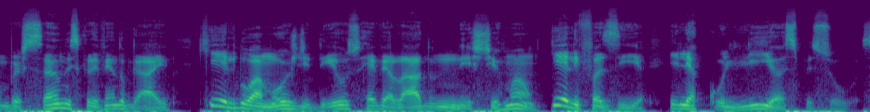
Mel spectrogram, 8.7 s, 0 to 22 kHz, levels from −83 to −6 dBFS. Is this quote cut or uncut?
cut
